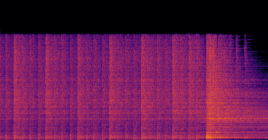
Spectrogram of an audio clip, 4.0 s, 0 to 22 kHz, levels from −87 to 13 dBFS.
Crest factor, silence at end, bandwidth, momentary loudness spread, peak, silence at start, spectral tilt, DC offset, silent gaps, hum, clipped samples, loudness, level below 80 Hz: 22 dB; 0 s; 17 kHz; 12 LU; -4 dBFS; 0 s; 0.5 dB/octave; under 0.1%; none; none; under 0.1%; -22 LUFS; -72 dBFS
